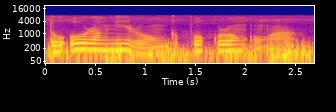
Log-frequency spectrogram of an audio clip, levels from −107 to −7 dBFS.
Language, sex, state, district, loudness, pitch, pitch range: Garo, male, Meghalaya, West Garo Hills, -16 LUFS, 155 Hz, 120-175 Hz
